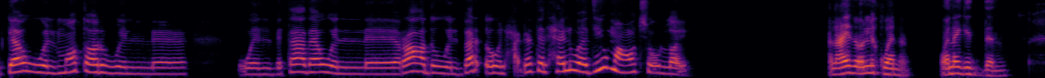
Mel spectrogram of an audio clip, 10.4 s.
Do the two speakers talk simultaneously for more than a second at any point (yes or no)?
no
